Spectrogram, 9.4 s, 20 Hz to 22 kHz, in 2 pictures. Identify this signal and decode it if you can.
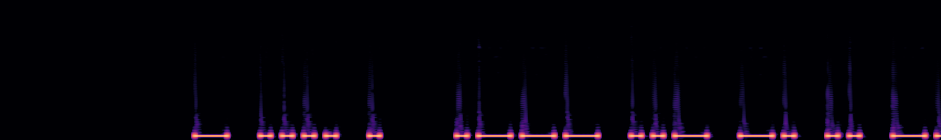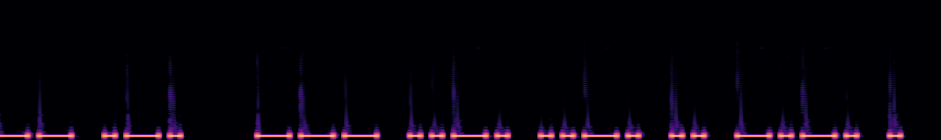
Morse code, heard as a keyed tone, about 22 wpm, 700 Hz. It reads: THE JUNIOR OFFICE
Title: Pangram Challenge v2 - 22wpm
